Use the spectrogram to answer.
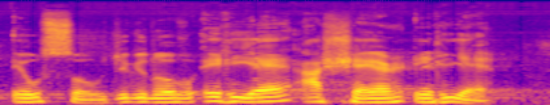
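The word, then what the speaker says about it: Ehyeh: Então, o nome correto de Deus seria esse, como a forma correta de pronunciar seria essa, como ele mesmo pronunciou diante de Moisés. Diga, Erié. Não Jeová, tá vendo? Não tem nada a ver, Jeová.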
